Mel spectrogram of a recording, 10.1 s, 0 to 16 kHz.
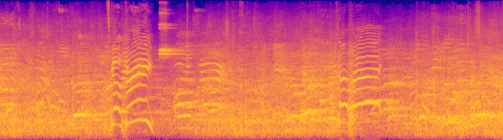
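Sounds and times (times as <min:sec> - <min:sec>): high whistle tone: 0:03.2 - 0:03.6.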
